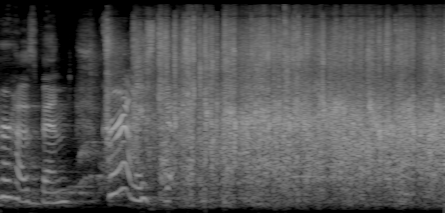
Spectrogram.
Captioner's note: applause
